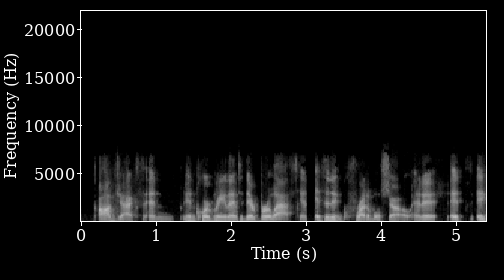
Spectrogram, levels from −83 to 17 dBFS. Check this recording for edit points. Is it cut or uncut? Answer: cut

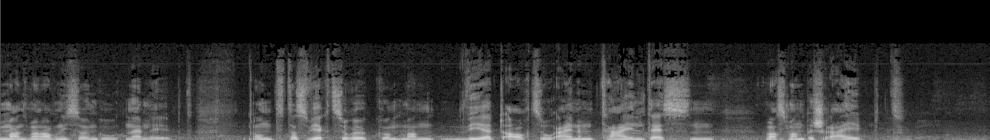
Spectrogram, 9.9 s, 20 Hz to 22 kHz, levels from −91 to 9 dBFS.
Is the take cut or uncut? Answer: uncut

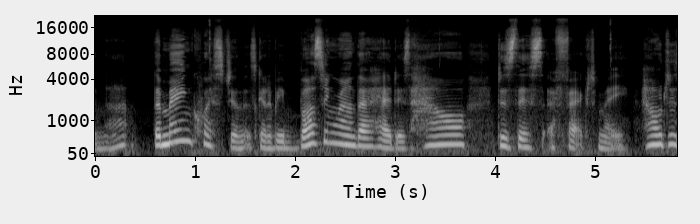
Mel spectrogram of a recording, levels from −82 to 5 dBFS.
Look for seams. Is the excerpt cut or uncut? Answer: uncut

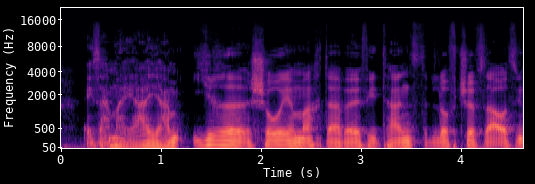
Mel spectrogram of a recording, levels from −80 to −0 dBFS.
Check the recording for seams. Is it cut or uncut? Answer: uncut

